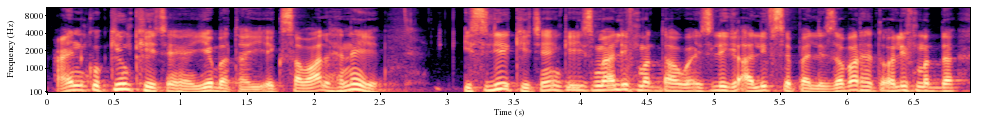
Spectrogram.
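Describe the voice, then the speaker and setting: Male teacher, middle pitch, drawls each syllable aloud, then hurries through the rules. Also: darkish tone. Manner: slow drawn-out spelling, then quick explanations. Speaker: Quran reading teacher. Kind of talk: spelling-out recitation lesson.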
